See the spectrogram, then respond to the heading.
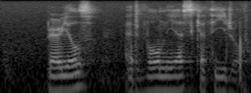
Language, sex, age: English, male, 22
